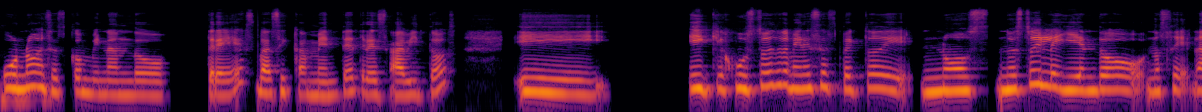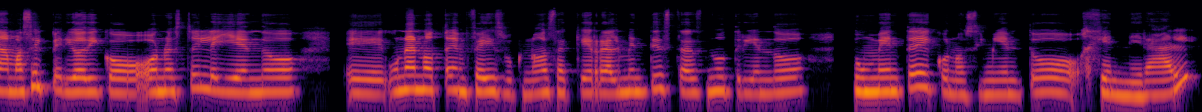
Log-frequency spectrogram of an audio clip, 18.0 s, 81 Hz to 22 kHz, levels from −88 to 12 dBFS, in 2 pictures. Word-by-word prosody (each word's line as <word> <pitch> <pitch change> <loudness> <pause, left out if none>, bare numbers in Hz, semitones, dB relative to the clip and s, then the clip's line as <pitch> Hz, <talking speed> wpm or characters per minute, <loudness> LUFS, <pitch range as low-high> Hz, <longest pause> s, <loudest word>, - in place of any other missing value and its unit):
1, 270 +2 +5
estás 225 -5 -2
combinando 195 -3 -4 0.2
3 190 - -1
básicamente, 210 -2 -3
3 195 -3 -5
hábitos 190 - -2 0.4
y 215 - 0 0.6
y 265 -2 +6
que 255 0 -4
justo 260 +2 +1
ese 305 +1 0
también 265 -4 +2
ese 290 +2 -1
aspecto 265 -2 -6
de 250 -4 -2
no 235 +2 +5
s 240 0 -7
no 245 +1 +5
estoy 290 +7 +3
leyendo, 245 -3 +2
no 225 -1 -3
sé, 240 +2 -6
nada 235 -1 +3
más 225 +3 +1
el 290 - +2
periódico 225 -2 +1
o 225 - +4
no 230 0 +3
estoy 230 +4 -5
leyendo, 225 -1 +1 0.3
eh, 205 0 -2
una 250 +3 +6
nota 245 0 +2
en 230 -3 +1
Facebook, 225 -3 -1
¿no? 200 +1 -5
O 220 - 0
sea 215 -1 -4
que 215 +1 -4
realmente 220 +4 0
estás 225 -4 -4
nutriendo 220 0 -4 0.3
tu 230 - +3
mente 225 +3 +4
de 285 -2 +3
conocimiento 200 +2 -4
general, 195 - 0
225 Hz, 160 wpm, -24 LUFS, 210-245 Hz, 0.6 s, y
